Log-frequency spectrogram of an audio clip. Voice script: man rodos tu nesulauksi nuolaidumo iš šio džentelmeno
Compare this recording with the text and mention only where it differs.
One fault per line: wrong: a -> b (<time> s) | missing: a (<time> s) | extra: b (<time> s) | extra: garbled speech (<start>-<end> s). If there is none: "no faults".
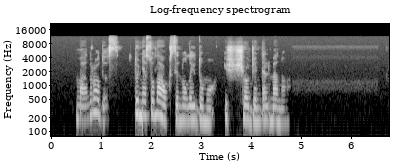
no faults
